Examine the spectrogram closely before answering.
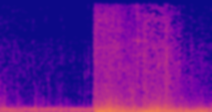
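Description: A magical blast bursts with a rushing whoosh.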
